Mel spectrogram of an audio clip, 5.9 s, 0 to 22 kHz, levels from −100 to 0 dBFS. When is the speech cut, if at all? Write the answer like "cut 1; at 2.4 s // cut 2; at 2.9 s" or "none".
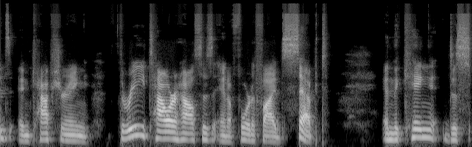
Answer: none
